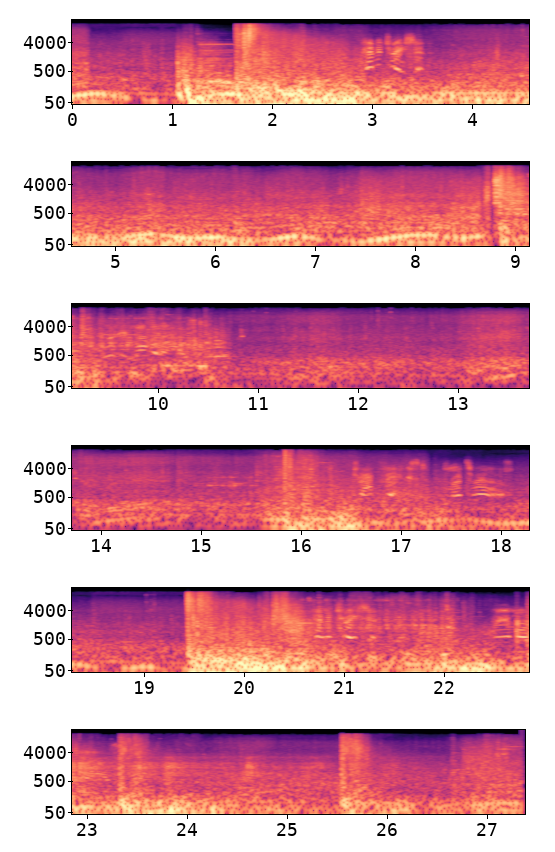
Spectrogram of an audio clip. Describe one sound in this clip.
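A tank engine rumbles deeply as the tank drives.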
